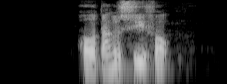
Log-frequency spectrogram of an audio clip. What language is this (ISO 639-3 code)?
yue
